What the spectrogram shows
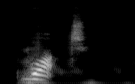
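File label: "watch", British English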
